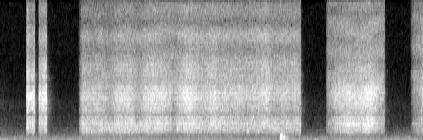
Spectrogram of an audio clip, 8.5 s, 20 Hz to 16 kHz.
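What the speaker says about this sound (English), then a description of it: "I'm going to go ahead and spray the deck." Spray paint hisses onto the deck part of a Tamiya P-38F Lightning model airplane kit in several bursts: two short taps, then a long steady spray, a pause, and two more sustained hisses, close and moderately loud.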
